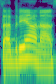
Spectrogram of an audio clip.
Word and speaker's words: Adriana: And I love that you pronounced my name how it was originally pronounced, Adriana.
